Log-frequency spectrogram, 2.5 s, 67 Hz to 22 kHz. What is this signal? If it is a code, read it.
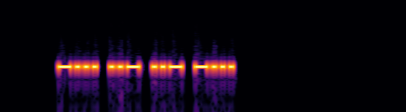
Morse code, heard as a keyed tone, about 46 wpm, 700 Hz. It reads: BUUB
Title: Four Challenging Letter-Number Combinations 45wpm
